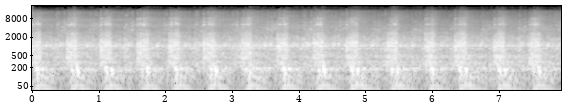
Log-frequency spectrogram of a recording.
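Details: 1997 Ford F350 7.3 turbo diesel, first run after new starter, batteries and wiring fixes: diesel idling with steady rhythmic clatter about twice a second, no stumbling; normal idle. A fuse keeps blowing, cause still to be found.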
